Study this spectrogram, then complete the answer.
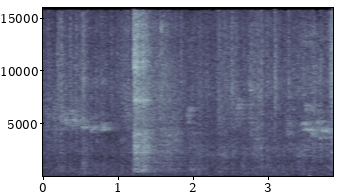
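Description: Racing pigeons crowd a loft, feeding on breeder mix. Soft cooing and shuffling carry throughout, broken by one short burst of wing flapping.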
